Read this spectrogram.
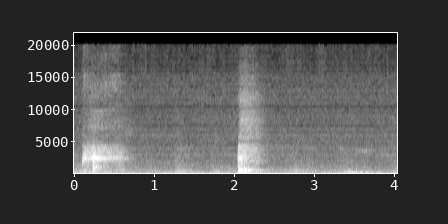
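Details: Sleeping baby snoring: two short, snorty, hissing breaths about two seconds apart, consistent with light snoring.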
